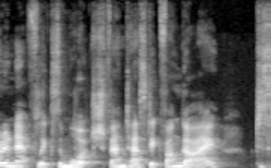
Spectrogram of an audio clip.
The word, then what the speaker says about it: Fungi: You can go to Netflix and watch Fantastic Fungi, which is how we pronounce that word.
